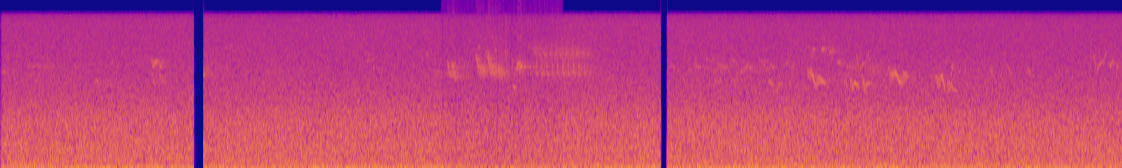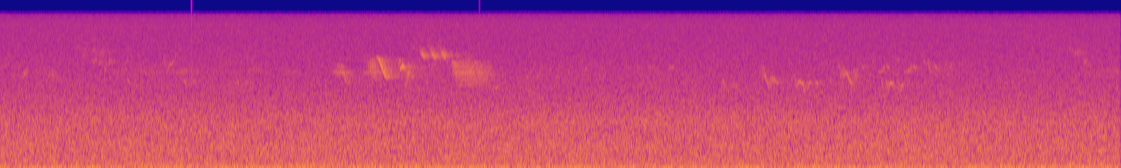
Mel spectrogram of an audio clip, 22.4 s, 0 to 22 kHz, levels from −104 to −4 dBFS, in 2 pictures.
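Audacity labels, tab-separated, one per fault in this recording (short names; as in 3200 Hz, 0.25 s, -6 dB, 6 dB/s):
1.930000	2.030000	gap 0.103 s
4.400000	5.630000	clipped -31.5 dBFS
6.600000	6.670000	gap 69 ms
13.130000	13.130000	pop
16.010000	16.010000	pop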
